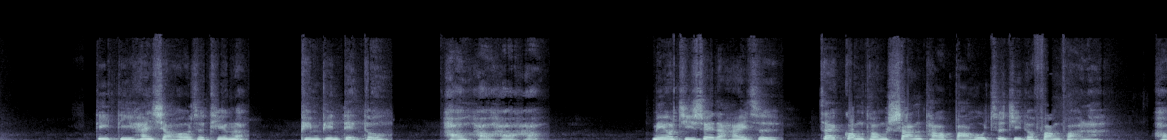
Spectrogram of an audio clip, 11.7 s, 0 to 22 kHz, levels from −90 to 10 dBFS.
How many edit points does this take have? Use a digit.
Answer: 0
